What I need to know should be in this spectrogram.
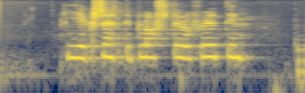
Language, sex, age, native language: Icelandic, male, 9, Icelandic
